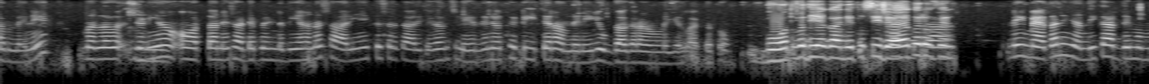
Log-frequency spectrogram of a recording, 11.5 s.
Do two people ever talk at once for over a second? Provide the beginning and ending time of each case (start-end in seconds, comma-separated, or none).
none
